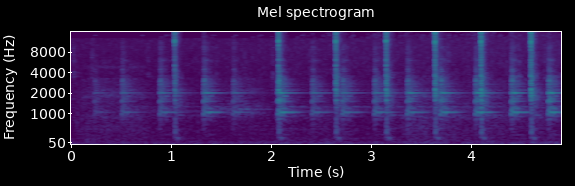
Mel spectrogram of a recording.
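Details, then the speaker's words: Jaguar XJ12 V12, cold in the workshop with fuel pressure a little low, being checked for a low-speed hesitation. With the engine not running, sharp light injector clicks come in quick irregular bursts, about a dozen in five seconds: normal enrichment pulsing, which may flood it slightly. "i hope you can hear that so so that is extra enrichment while i fire it up so it's gonna probably be a little bit flooded right now"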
